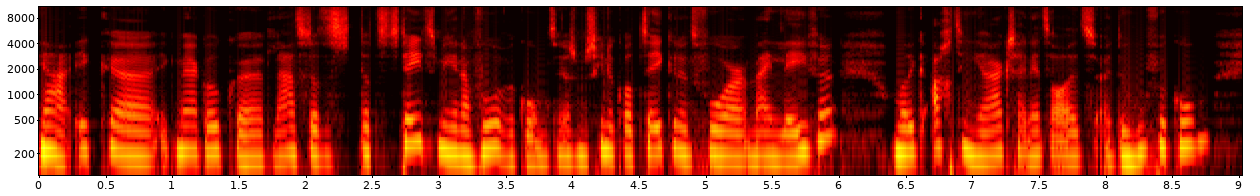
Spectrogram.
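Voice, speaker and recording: A woman's dark, mellow, somewhat breathy voice at a fairly quick pace, with ordinary pitch variation and a dry, close sound with no echo. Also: medium pitch for a woman. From Netherlands, rural village. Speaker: recruitment account manager. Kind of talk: panel discussion.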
